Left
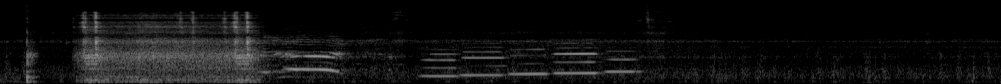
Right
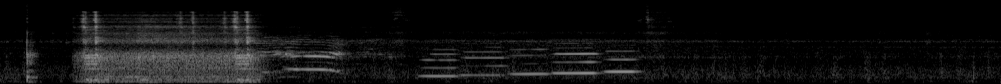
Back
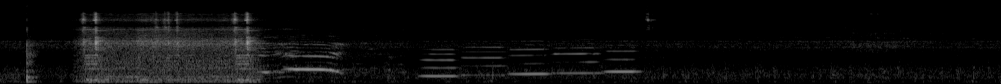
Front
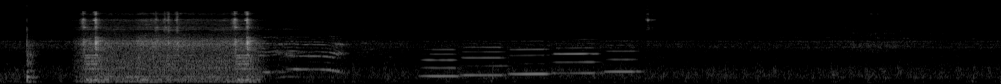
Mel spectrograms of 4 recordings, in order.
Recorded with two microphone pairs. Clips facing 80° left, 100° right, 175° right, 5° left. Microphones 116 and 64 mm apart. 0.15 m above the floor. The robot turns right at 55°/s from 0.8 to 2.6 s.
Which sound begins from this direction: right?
A flute, at 4.2 s.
